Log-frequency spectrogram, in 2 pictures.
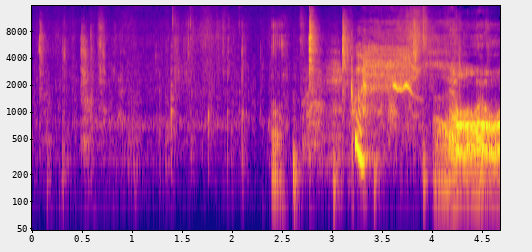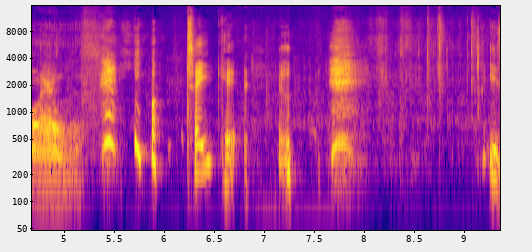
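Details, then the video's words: Male pet Husky named Nook at Easter, given an Easter egg, ignoring and then playing with it before eating it. He gives a loud, wavering, moaning yowl lasting about a second, amid short grunts and a woman talking to him. "Husky TALKS to ~ IGNORES then PLAYS with his EASTER EGG"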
